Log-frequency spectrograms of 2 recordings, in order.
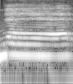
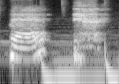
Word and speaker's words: Meghan: People were saying meh. It's not meh. It's pronounced me. The H is silent.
